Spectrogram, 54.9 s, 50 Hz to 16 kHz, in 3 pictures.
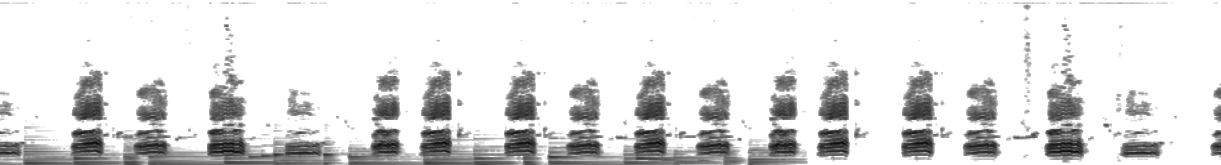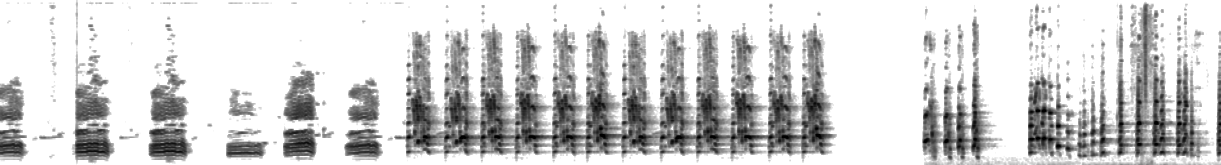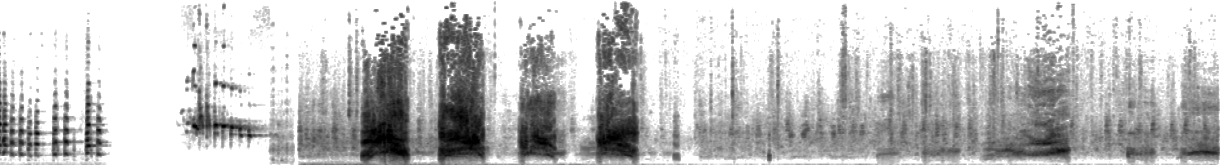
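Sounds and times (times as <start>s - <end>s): music: 0.0s - 12.2s
bird cawing: 1.2s - 5.0s, 5.6s - 6.9s, 7.6s - 12.8s, 13.6s - 15.1s, 15.7s - 17.5s, 18.2s - 18.8s, 19.5s - 30.7s, 41.9s - 54.9s.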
